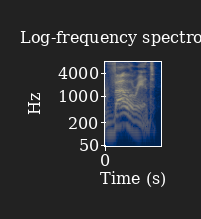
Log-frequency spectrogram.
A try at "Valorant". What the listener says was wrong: You're saying rant. Ant. He's saying int.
